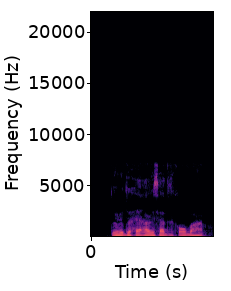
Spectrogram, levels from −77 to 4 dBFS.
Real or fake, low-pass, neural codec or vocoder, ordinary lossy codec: real; 7.2 kHz; none; none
